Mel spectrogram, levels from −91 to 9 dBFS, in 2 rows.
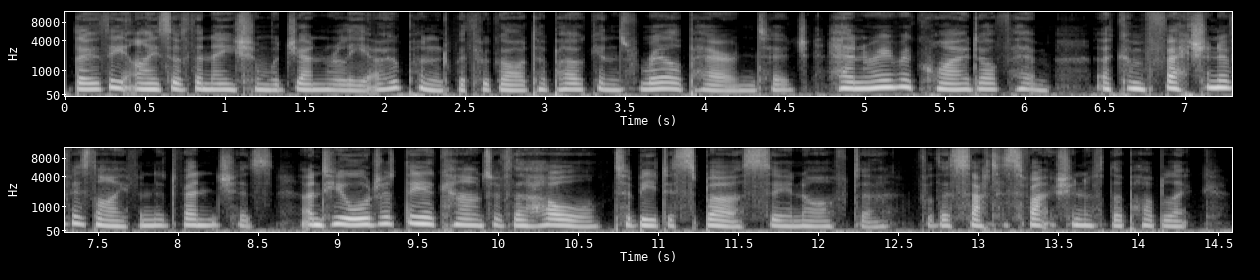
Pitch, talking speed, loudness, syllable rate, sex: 195 Hz, 185 wpm, -19 LUFS, 5.6 syllables/s, female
